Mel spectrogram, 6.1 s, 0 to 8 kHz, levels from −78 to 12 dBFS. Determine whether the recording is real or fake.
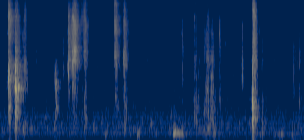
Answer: fake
